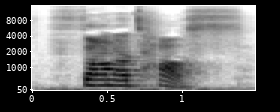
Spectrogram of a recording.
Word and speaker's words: thanatos: In the Greek, the word death is thanatos. Thanatos. And it's spelled THANATOS.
